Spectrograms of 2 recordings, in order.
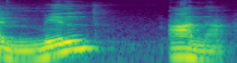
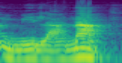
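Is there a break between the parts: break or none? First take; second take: break; none. First: There is a short pause between the two parts. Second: The parts run together with no pause between them. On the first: Two separate words are meant. "अगर मिल और आना के बीच में विराम लगाते हैं या pause लेते हैं" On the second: One word with a different meaning is heard. "अगर उच्चारण में आपने गलती कर दी तो हो जाएगा मिलाना"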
